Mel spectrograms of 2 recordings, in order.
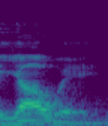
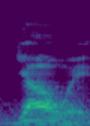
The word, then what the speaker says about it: Yahweh: to I'm going to teach you real quick how to pronounce Yahweh the proper way it it has to do with your breath you don't even have to bring your lips together all you got to do is take breath are you are you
